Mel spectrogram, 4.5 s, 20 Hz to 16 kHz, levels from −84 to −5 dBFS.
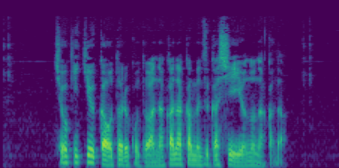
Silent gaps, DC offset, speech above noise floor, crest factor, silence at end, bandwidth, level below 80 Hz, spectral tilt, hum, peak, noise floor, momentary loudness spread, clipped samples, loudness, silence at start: none; under 0.1%; 41 dB; 20 dB; 0.75 s; 11.5 kHz; -48 dBFS; -5 dB/octave; none; -6 dBFS; -65 dBFS; 14 LU; under 0.1%; -24 LUFS; 0.75 s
